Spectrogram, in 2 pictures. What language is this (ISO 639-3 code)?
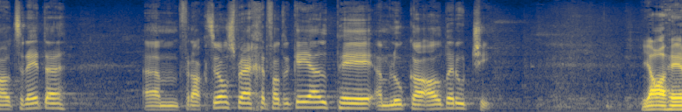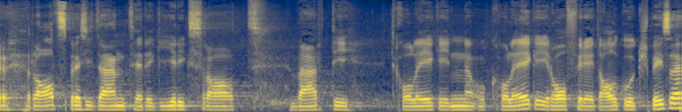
gsw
